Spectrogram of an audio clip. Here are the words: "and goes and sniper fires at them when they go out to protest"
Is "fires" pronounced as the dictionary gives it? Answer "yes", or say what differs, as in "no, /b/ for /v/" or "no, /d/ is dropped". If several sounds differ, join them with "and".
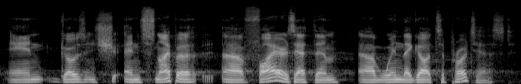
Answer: yes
